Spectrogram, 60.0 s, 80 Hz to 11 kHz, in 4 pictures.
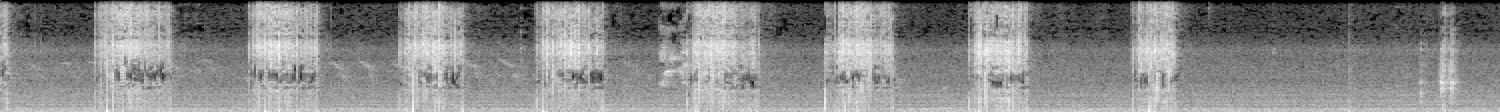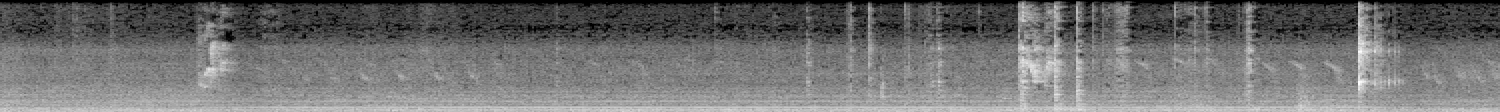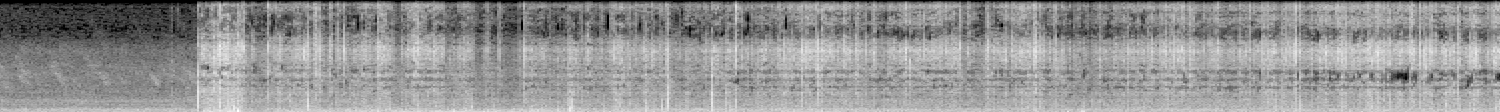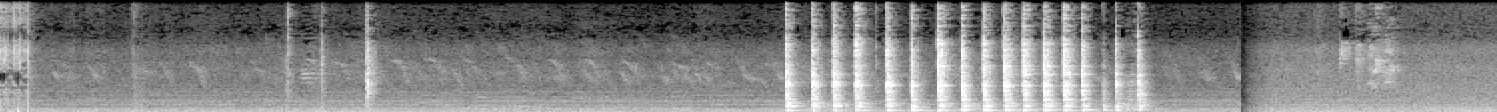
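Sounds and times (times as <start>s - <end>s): welding arc crackling hiss: 0.0s - 10.5s, 11.2s - 11.9s, 31.9s - 45.4s
low steady hum: 0.0s - 55.0s.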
